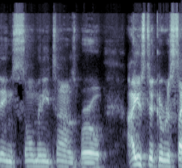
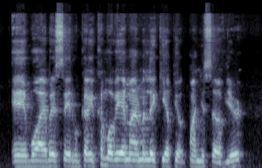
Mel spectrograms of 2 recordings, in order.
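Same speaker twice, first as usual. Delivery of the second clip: put-on Jamaican accent, quieter; 4 dB quieter than usual. Speaker explaining how Jamaicans talk, imitating a Jamaican accent. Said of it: "a Jamaican will come out and be like".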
